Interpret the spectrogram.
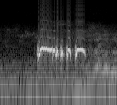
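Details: Female zebra dove calling a male: a single clear coo phrase of a long note, a run of rapid pulsed beats and a closing drawn note, followed by a faint soft lower call.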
